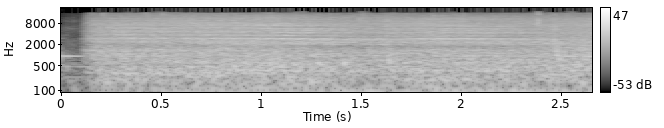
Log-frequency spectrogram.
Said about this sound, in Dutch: En voor het eerst in bijna 11 jaar tijd rijden weer treinen tussen Bad Nieuweschans en Leer. Zo klonk dat dus gisteren op de Friesenbrücke. Arriva is begonnen met instructieritten op het Nederlands-Duitse traject.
